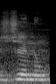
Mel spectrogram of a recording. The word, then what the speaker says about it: genoux: However, the pronunciation doesn't change. Le genou, les genoux. You will not pronounce that X.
